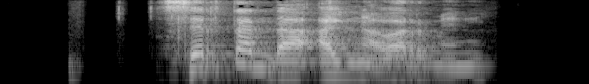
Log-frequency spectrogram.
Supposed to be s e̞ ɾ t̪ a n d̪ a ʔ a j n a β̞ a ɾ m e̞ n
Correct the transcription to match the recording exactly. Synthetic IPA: s e̞ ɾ t̪ a n d̪ a ʔ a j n a β̞ a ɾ m e̞ n

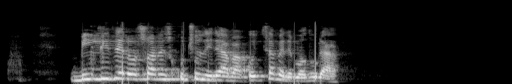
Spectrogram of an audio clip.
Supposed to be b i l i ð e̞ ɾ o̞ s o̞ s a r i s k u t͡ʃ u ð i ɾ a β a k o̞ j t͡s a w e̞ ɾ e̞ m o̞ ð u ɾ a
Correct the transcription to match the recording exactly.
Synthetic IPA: b i l i ð e̞ ɾ o̞ s o̞ a r i s k u t͡ʃ u ð i ɾ a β a k o̞ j t͡s a β e̞ ɾ e̞ m o̞ ð u ɾ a

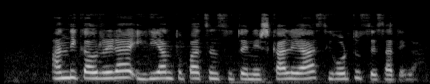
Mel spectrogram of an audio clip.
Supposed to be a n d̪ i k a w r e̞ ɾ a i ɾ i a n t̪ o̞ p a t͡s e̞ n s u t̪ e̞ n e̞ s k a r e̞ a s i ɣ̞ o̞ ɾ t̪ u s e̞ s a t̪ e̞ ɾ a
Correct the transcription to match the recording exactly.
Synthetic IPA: a n d̪ i k a w r e̞ ɾ a i ɾ i a n t̪ o̞ p a t͡s e̞ n s u t̪ e̞ n e̞ s k a l e̞ a s i ɣ̞ o̞ ɾ t̪ u s e̞ s a t̪ e̞ l a

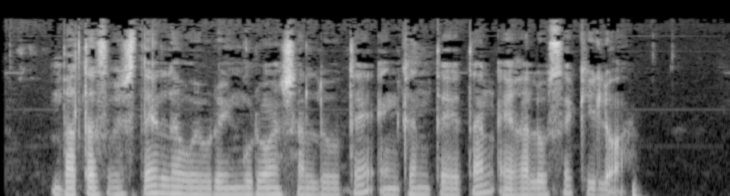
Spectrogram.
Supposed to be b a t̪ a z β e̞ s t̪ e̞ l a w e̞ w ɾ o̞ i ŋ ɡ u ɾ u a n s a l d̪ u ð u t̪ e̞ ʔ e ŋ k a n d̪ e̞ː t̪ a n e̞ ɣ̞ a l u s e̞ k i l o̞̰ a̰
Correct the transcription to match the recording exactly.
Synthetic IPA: b a t̪ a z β e̞ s t̪ e̞ l a w e̞ w ɾ o̞ i ŋ ɡ u ɾ u a n s a l d̪ u ð u t̪ e̞ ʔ e ŋ k a n t̪ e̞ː t̪ a n e̞ ɣ̞ a l u s e̞ k i l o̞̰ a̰

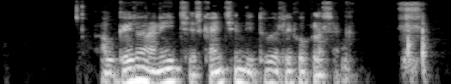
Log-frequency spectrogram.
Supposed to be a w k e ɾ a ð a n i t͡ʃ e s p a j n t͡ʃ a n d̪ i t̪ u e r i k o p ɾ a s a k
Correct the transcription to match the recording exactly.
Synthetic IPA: a w k e ɾ a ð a n i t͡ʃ e s k a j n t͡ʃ e n d̪ i t̪ u e r i k o p l a s a k

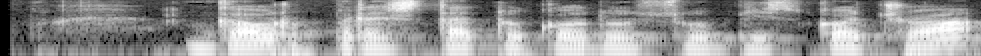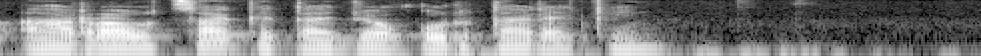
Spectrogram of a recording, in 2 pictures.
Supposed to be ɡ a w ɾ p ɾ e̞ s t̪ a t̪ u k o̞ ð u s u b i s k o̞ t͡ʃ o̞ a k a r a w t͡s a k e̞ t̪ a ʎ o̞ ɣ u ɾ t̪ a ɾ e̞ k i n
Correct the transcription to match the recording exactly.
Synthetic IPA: ɡ a w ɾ p ɾ e̞ s t̪ a t̪ u k o̞ ð u s u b i s k o̞ t͡ʃ o̞ a ʔ a r a w t͡s a k e̞ t̪ a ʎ o̞ ɣ u ɾ t̪ a ɾ e̞ k i n

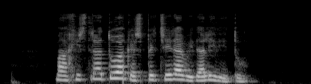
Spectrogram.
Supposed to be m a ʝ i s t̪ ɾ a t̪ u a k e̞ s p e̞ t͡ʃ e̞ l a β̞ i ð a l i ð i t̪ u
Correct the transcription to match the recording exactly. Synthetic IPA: m a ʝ i s t̪ ɾ a t̪ u a k e̞ s p e̞ t͡ʃ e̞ ɾ a β̞ i ð a l i ð i t̪ u

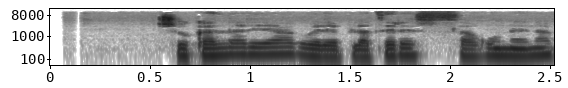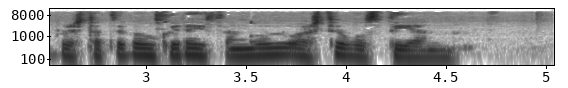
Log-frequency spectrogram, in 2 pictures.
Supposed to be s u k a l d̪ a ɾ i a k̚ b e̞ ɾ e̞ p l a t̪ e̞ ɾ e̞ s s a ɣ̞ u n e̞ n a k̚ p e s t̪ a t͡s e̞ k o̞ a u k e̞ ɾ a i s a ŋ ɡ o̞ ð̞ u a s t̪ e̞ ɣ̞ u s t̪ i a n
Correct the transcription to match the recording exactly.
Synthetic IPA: s u k a l d̪ a ɾ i a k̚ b e̞ ɾ e̞ p l a t̪ e̞ ɾ e̞ s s a ɣ̞ u n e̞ n a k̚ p e s t̪ a t͡s e̞ k o̞ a w k e̞ ɾ a i s a ŋ ɡ o̞ ð̞ u a s t̪ e̞ ɣ̞ u s t̪ i a n

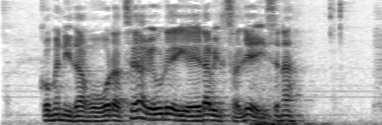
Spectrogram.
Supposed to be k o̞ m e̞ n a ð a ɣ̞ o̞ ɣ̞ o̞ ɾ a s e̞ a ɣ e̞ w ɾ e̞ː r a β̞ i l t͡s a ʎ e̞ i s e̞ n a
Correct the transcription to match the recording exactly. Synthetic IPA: k o̞ m e̞ n i ð a ɣ̞ o̞ ɣ̞ o̞ ɾ a t͡s e̞ a ɣ e̞ w ɾ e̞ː ɾ a β̞ i l t͡s a ʎ e̞ i s e̞ n a

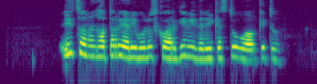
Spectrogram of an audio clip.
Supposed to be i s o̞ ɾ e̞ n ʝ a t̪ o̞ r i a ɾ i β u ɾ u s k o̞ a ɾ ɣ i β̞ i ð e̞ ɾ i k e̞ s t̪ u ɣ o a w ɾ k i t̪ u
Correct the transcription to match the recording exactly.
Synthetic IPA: i t͡s o̞ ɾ e̞ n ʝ a t̪ o̞ r i a ɾ i β u ɾ u s k o̞ a ɾ ɣ i β̞ i ð e̞ ɾ i k e̞ s t̪ u ɣ u a w ɾ k i t̪ u

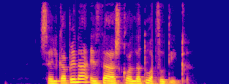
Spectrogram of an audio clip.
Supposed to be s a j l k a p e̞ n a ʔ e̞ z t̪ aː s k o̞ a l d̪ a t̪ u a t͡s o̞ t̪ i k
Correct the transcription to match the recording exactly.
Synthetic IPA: s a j l k a p e̞ n a ʔ e̞ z d̪ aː s k o̞ a l d̪ a t̪ u a t͡s o̞ t̪ i k

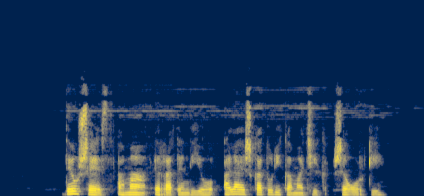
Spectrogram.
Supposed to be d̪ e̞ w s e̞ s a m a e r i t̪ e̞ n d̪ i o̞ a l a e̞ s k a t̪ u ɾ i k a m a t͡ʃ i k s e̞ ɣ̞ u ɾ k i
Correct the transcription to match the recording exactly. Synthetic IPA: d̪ e̞ w s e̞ s a m a e r a t̪ e̞ n d̪ i o̞ a l a e̞ s k a t̪ u ɾ i k a m a t͡ʃ i k s e̞ ɣ̞ u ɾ k i

